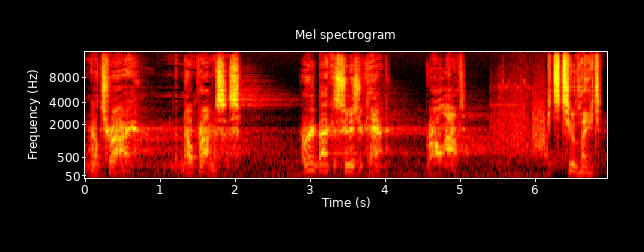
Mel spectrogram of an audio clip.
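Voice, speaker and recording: An actor playing a gruff, duty-bound prison station officer in a video game, giving brisk military briefings. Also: male voice, medium pitch, expressive, bright, forceful tone, slight background noise. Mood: tense, then grim.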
